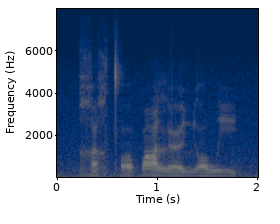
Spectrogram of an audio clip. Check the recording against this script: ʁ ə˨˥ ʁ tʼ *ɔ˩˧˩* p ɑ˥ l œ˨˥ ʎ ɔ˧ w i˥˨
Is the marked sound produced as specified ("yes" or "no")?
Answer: yes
